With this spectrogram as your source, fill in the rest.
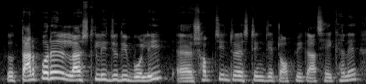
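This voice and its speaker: Presenting her own book in a promotional talk, a young woman with a medium-pitched, expressive voice explains things step by step, often pausing at length.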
